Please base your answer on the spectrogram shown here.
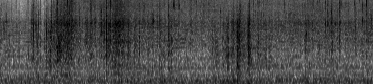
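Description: Beef cubes sear in hot vegetable oil inside a preheated cast iron Dutch oven, giving a loud, steady crackling sizzle that runs throughout with no talk.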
